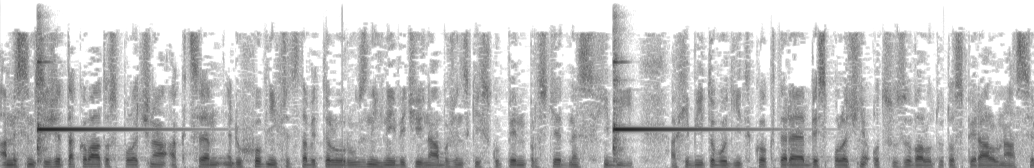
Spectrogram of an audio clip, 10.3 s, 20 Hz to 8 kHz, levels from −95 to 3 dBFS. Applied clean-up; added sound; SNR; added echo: none; Glockenspiel; -5 dB; none.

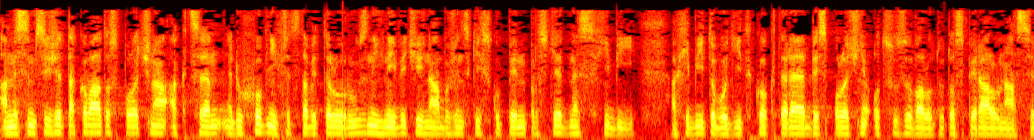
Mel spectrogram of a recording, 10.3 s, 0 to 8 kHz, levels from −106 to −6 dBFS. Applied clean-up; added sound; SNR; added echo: none; none; none; none.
